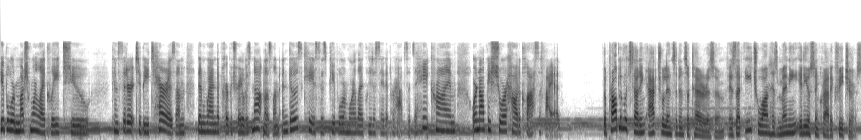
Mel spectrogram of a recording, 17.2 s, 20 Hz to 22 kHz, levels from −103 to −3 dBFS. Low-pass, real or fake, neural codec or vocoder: 7.2 kHz; fake; codec, 44.1 kHz, 7.8 kbps, Pupu-Codec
